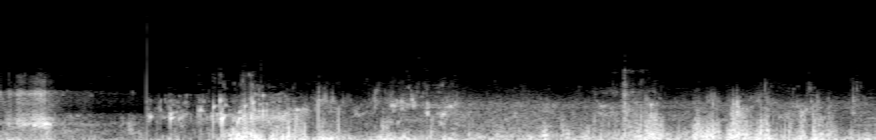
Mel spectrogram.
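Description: Seawater sloshing and splashing right at the microphone as it moves in and out of the water, with irregular splashes over a steady rumble. The first second and a half is muffled, as if heard underwater.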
